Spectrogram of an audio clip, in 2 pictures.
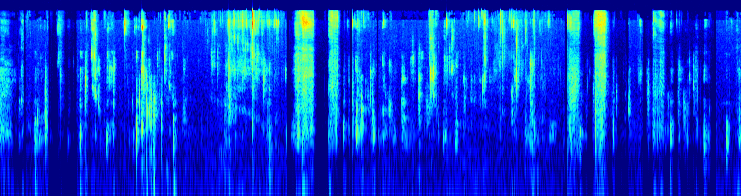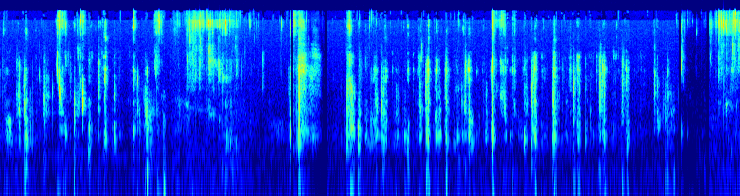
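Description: Close-miked eating of a crispy breaded fried-chicken burger: repeated crunching bites and chewing, at an irregular pace with short pauses between.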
